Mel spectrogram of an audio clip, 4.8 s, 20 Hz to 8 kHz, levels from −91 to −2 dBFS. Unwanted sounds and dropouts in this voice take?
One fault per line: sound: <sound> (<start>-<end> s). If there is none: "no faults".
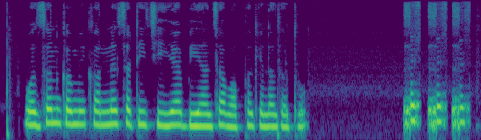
sound: laugh (4.0-4.7 s)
